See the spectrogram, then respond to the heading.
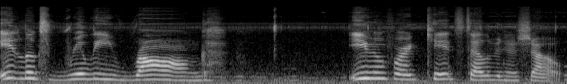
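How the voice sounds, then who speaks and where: A woman talks very slowly with a fairly high pitch and ordinary pitch variation. Long, frequent pauses break up her speech, with audible room echo and noticeable background noise. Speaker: YouTuber. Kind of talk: commentary video. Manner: stuttering.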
